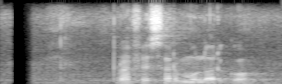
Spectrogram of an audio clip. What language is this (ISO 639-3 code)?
nep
